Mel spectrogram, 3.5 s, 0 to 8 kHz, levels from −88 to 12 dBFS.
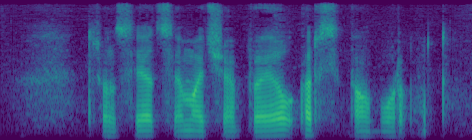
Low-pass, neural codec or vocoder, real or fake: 7.2 kHz; codec, 24 kHz, 0.9 kbps, WavTokenizer, medium speech release version 2; fake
